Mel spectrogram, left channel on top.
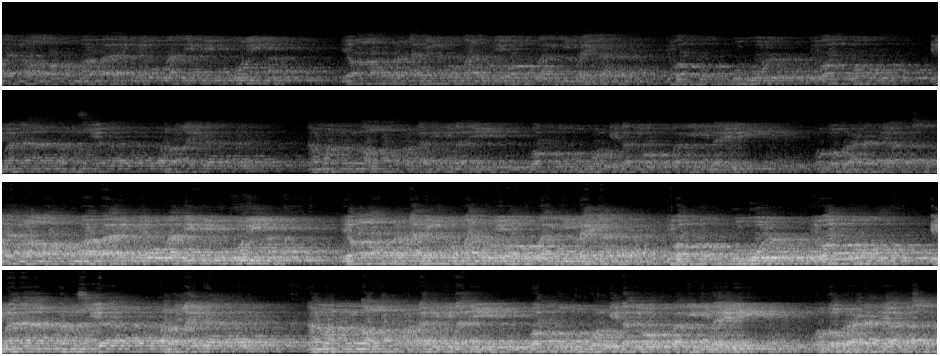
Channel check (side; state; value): left; quieter; 17.4 dB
